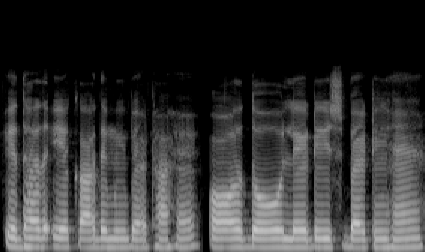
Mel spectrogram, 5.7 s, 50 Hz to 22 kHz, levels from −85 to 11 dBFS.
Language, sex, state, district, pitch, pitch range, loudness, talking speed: Bundeli, male, Uttar Pradesh, Jalaun, 135 Hz, 130-140 Hz, -18 LUFS, 105 wpm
